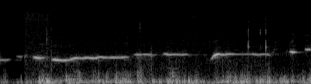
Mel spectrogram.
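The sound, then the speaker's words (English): A single steady AI-generated whistled tune, made from a prompt for whistling with wind blowing, sliding gently between held notes, over a continuous low rumbling wind-like noise throughout. “This is whistling with wind blowing was the prompt.”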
